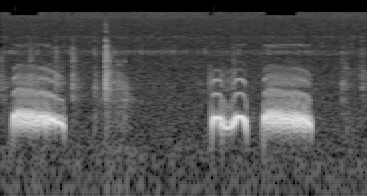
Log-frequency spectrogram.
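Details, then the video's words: Spotted dove cooing to draw in and excite males: a long hoarse coo, a soft click, then a wavering double note and another sustained coo. "Tiếng cu gáy hạp bổi gáy - thúc - gù bổi nghe nhanh về cội / Tiếng chim cu gáy thúc gù kích bổi"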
